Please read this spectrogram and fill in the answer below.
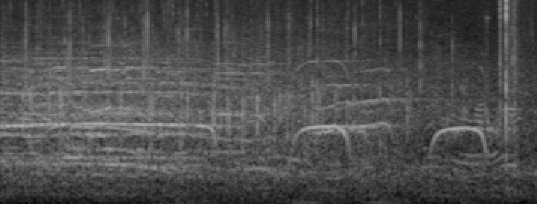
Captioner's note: applause and cheering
